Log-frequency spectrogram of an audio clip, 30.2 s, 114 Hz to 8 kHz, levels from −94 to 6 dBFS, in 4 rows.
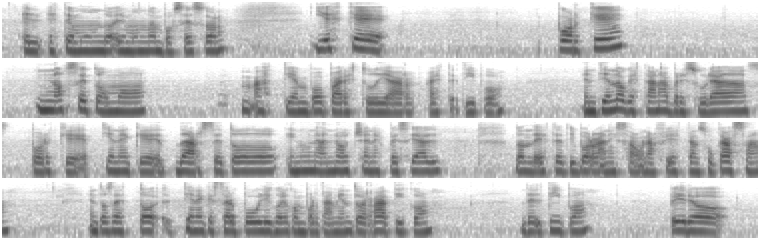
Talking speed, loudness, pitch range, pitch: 115 wpm, -33 LUFS, 185-200 Hz, 195 Hz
